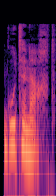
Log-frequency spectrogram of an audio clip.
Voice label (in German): "Gute Nacht", German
